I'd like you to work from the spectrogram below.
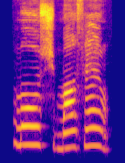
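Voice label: "moushimasen", Japanese; gomen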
